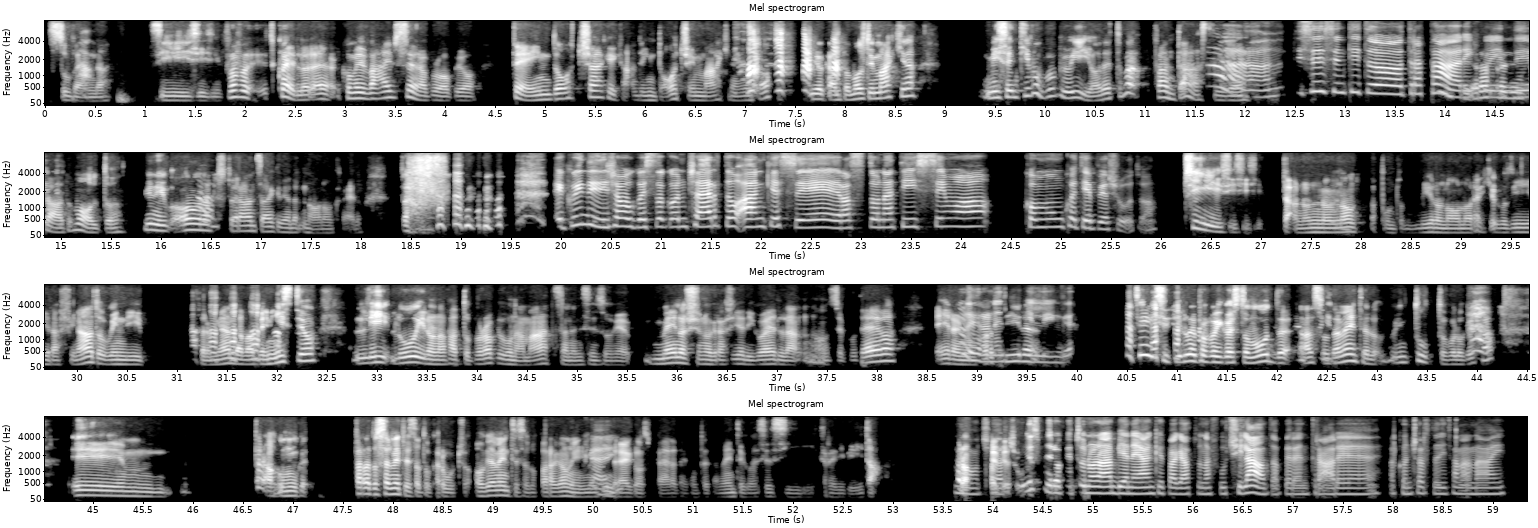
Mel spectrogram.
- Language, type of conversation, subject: Italian, podcast, Qual è stato il primo concerto a cui sei andato?
- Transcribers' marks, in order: in English: "vibes"; laugh; stressed: "Ah"; laugh; chuckle; "Cioè" said as "cia"; laugh; in English: "chilling"; laugh; in English: "mood"; other background noise; tapping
